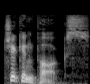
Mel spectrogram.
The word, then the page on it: chickenpox: English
